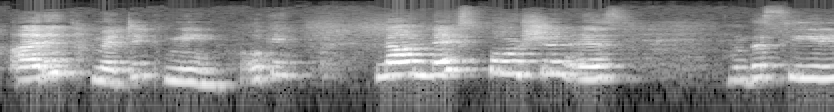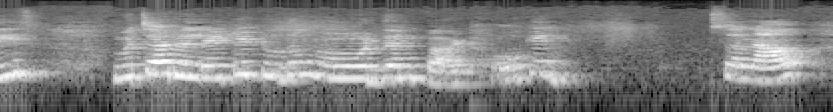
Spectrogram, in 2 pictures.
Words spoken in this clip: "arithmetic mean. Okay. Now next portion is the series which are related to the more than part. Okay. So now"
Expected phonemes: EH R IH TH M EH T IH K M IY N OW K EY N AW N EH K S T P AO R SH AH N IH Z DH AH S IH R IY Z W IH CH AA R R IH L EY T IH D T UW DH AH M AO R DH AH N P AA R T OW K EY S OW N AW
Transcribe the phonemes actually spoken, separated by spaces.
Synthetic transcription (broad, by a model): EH R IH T M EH T IH K M IY N OW K EY N AW N EH K S T P AO R SH AH N IH Z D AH S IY R IY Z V IH CH AA R R IH L EY T IH D T UW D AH M AO R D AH N P AA R T OW K EY S OW N AW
